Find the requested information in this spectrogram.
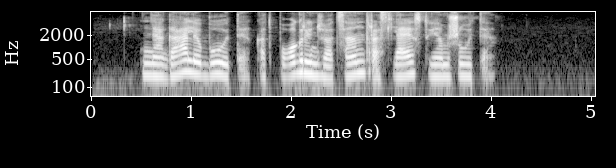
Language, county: Lithuanian, Tauragė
